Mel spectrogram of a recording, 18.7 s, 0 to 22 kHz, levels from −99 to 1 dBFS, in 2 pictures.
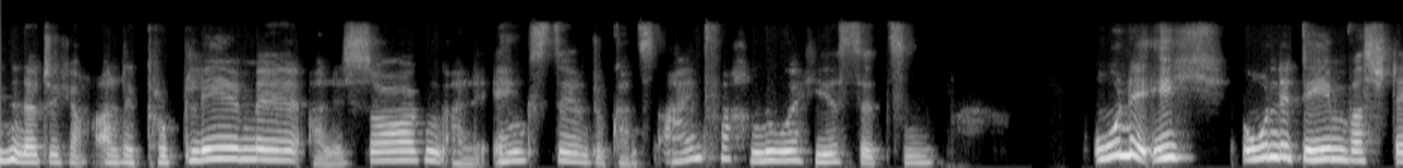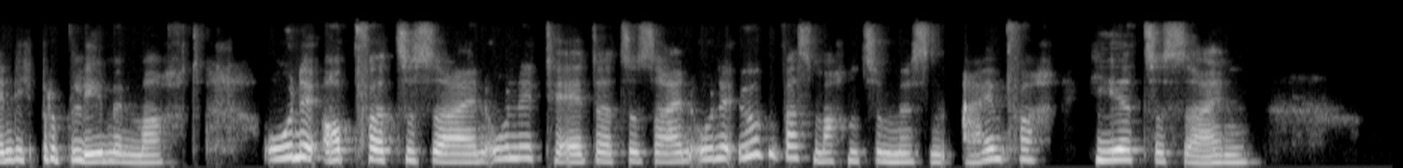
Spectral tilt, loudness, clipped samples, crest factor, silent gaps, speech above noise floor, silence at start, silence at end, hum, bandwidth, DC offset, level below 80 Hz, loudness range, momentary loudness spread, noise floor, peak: -6.5 dB/octave; -24 LUFS; under 0.1%; 16 dB; 6.87-6.98 s, 7.12-7.21 s; 40 dB; 0 s; 1.05 s; none; 12.5 kHz; under 0.1%; -74 dBFS; 7 LU; 13 LU; -63 dBFS; -8 dBFS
